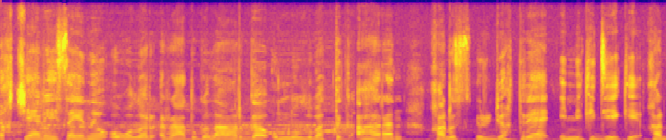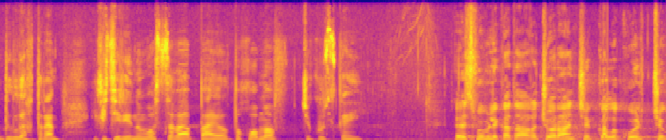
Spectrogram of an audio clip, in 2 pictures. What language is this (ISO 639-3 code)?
tur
